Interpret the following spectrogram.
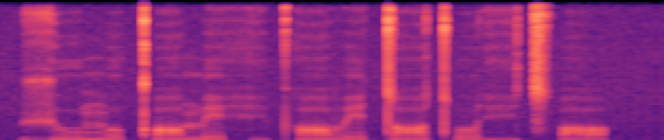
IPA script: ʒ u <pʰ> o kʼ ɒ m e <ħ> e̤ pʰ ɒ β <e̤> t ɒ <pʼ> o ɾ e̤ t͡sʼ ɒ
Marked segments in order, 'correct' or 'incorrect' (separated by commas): incorrect, incorrect, incorrect, incorrect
